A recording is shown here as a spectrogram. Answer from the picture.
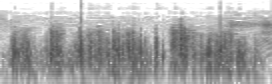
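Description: Wind buffeting the microphone in uneven gusts, loud and rumbling.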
